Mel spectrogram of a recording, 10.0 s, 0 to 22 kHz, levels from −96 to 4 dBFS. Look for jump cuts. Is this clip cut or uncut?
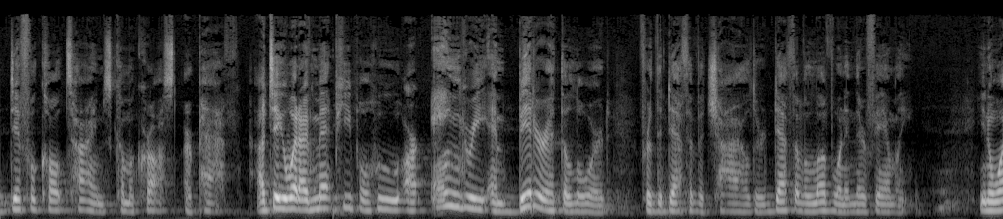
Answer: cut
